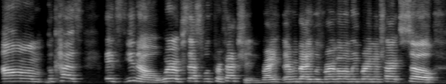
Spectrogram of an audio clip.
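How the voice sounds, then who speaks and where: A bright, sharp-toned woman with a lilt talks through a live tarot reading in a loose, chatty way. She giggles often and keeps calling her viewers "honey loves." Her voice sits a little high. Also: steady tone, fairly quick. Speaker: tarot reader.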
